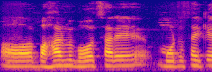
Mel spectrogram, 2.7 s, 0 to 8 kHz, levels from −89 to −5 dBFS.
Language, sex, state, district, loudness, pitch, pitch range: Hindi, male, Chhattisgarh, Raipur, -18 LUFS, 175 Hz, 165-180 Hz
